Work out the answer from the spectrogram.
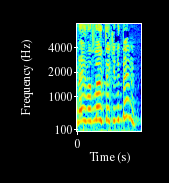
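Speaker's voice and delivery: high, cheerful welcome to a neighbour; friendly greeting. Shown as a demonstration. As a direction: greet them like an old friend.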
